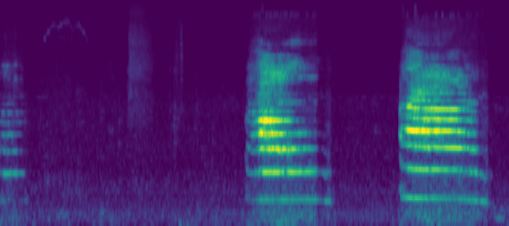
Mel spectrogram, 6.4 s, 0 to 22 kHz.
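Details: Rudy, a black house cat, meowing to ask for a door to be opened, August 2024: two long, clear, ringing meows about two seconds apart, each lasting near a second, in an otherwise silent room.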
